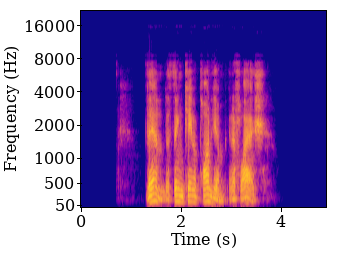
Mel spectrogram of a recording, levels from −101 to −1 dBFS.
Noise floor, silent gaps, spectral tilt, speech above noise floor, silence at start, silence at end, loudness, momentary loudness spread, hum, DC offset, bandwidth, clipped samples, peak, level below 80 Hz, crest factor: -54 dBFS; none; -5.5 dB/octave; 37 dB; 1.3 s; 1.25 s; -17 LUFS; 7 LU; none; under 0.1%; 8 kHz; under 0.1%; 0 dBFS; -58 dBFS; 20 dB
